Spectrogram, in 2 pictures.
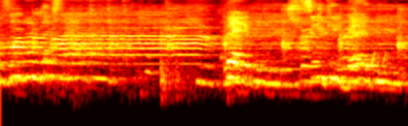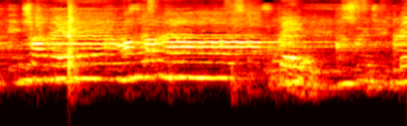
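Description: Young children singing a song, holding long notes with short breaks between phrases.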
